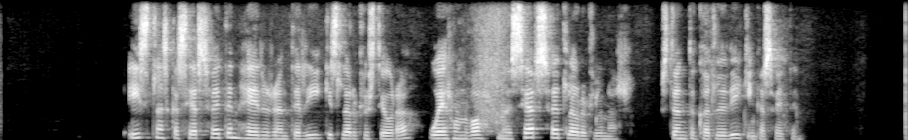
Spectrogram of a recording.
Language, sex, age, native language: Icelandic, female, 30-39, Icelandic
